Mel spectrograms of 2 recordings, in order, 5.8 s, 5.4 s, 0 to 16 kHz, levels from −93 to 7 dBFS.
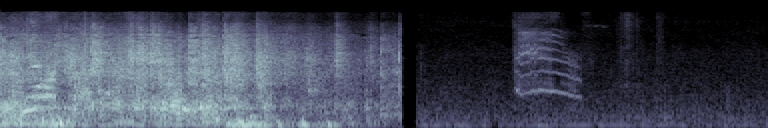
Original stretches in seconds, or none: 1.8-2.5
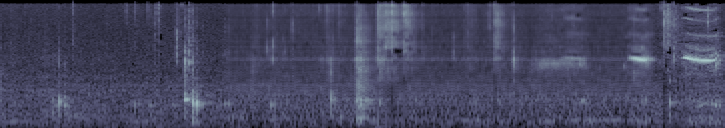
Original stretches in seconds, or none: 0.0-1.7; 4.9-5.4

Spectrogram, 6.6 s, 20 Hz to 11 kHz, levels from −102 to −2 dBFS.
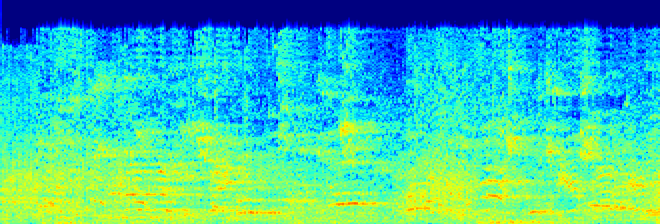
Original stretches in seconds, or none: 0.9-2.1; 2.7-6.6

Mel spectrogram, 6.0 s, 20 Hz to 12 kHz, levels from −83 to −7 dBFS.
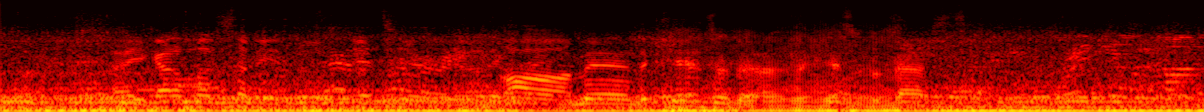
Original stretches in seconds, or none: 0.0-3.4; 4.5-6.0

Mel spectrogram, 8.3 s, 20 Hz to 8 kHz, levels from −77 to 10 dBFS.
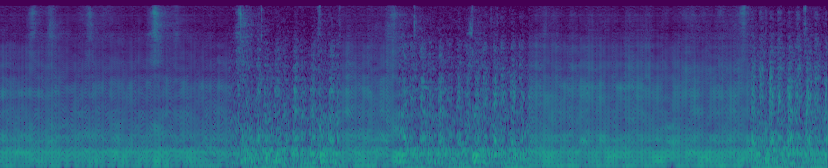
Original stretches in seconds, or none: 2.3-3.4; 4.0-5.3; 7.5-8.3

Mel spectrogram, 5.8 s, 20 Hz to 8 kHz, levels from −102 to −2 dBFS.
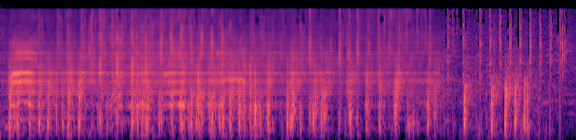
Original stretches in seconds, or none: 4.4-5.8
